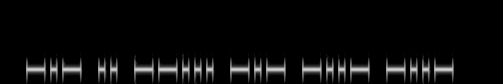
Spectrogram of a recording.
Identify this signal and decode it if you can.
Morse code, heard as a keyed tone, about 20 wpm, 700 Hz. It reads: KI7KXX
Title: USA Call Signs - 6 Characters - Repeated 3x - 20wpm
